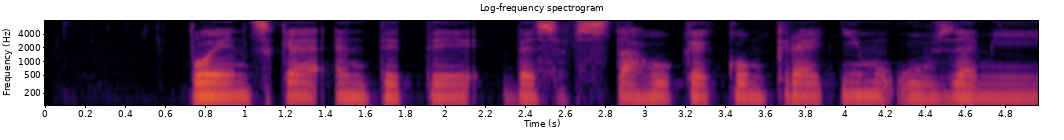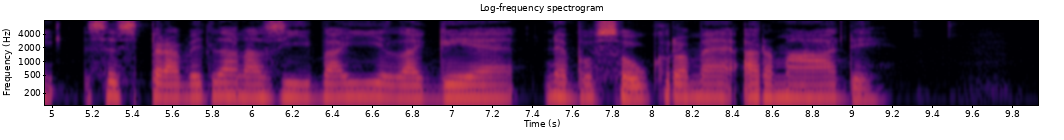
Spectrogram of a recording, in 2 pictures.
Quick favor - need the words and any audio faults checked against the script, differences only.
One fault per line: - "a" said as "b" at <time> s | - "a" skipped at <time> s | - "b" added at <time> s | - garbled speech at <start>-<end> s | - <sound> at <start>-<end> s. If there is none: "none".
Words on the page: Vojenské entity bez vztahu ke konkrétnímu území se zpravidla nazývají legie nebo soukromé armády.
none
